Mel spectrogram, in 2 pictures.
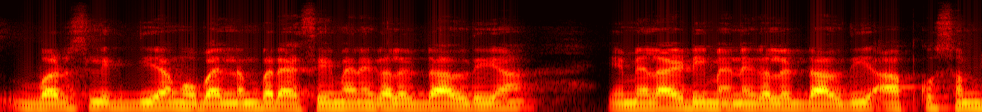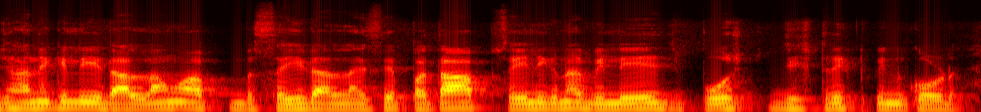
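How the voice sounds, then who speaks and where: A man talks students through an online form in a casual tutorial. He keeps a fairly level, even tone with little rise and fall, pausing to hesitate now and then. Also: mid-range voice. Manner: plain explanatory talk with hesitations, addresses students directly. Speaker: tutorial presenter. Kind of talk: casual screen-recorded walkthrough.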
